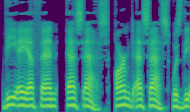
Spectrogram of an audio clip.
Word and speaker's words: Waffen: the waffen-ss German pronunciation vafn SS armed SS was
